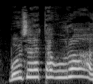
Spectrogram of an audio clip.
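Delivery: imitating a parent's shrill scolding. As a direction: snap at the crying child like an annoyed parent. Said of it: "이러고 막 야단을 치죠".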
